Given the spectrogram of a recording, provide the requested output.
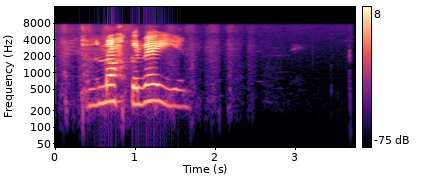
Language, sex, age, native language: Icelandic, female, 8, Icelandic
